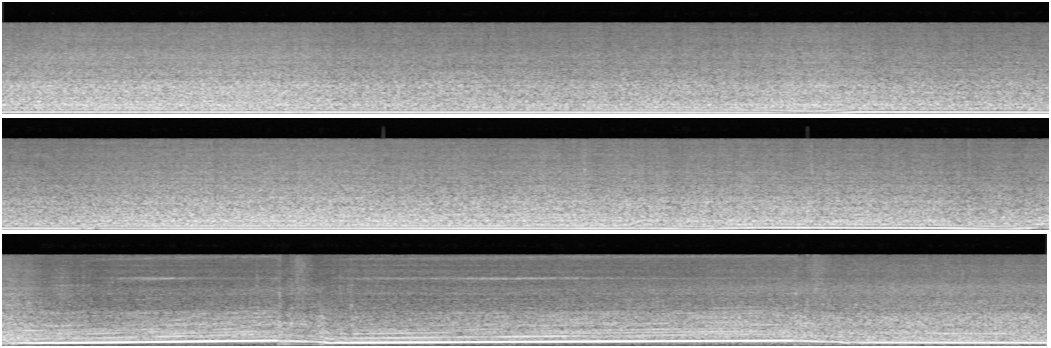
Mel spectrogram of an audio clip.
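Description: Turbocharged car engine heard from inside the cabin, cruising steadily with a few brief dips in pitch, then pulling hard under boost. The note rises through one gear, drops sharply at a gear change about three seconds later, rises through the next gear, and falls back as the throttle is lifted near the end.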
